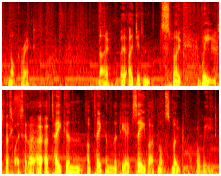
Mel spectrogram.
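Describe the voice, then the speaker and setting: A man's medium-pitched voice with lively intonation at a moderate pace, music in the background. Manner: repeating word starts, getting stuck.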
